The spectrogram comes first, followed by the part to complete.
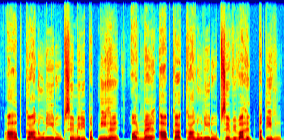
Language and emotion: Hindi, neutral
